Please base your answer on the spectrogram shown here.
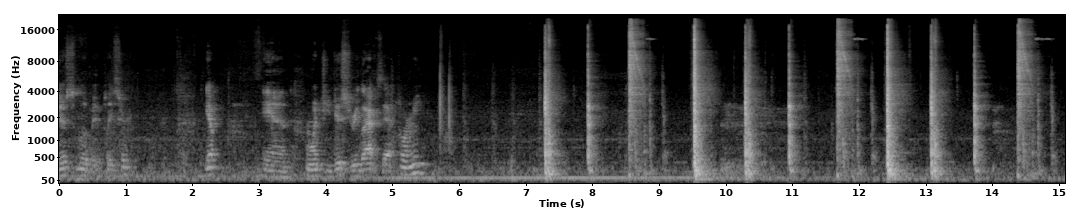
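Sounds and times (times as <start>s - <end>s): sharp knocks of chiropractic adjustment: 7.3s - 15.0s.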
